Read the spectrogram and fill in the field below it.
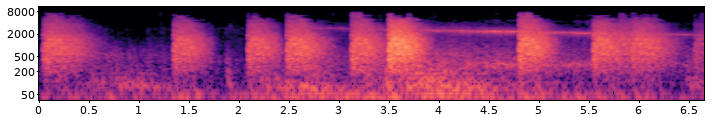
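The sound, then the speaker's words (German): Fireworks going off at a house: a rapid, irregular series of loud crackling bangs, around nine bursts, with a thin high whistle trailing through the second half. “Da brennt ja ganz Feuerwerk ab”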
